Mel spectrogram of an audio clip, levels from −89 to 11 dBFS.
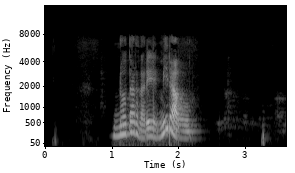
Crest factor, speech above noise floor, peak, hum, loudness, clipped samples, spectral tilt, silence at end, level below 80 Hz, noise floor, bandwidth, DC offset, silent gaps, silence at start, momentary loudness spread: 26 dB; 44 dB; -6 dBFS; none; -28 LUFS; under 0.1%; -5 dB/octave; 0.35 s; -68 dBFS; -71 dBFS; 8.2 kHz; under 0.1%; none; 1 s; 15 LU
